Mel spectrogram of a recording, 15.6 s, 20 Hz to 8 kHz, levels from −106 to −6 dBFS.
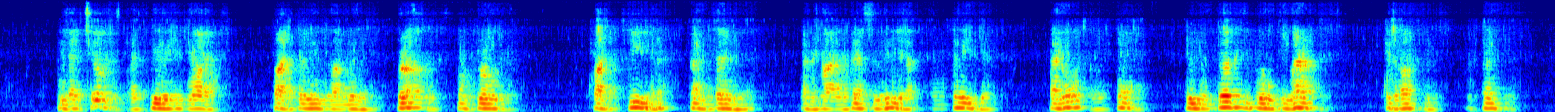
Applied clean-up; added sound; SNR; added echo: neural mask model DeepFilterNet 3.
